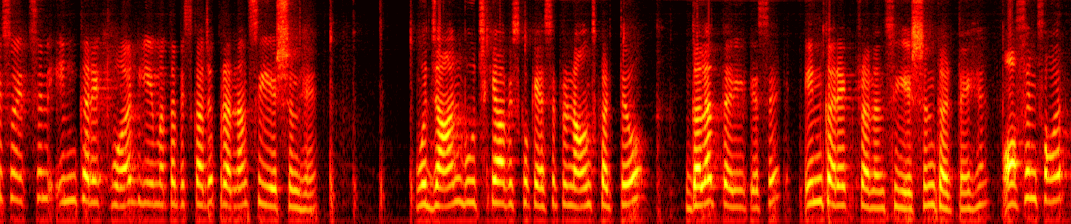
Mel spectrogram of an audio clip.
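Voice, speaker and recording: High-voiced Indian woman teaching a class. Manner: explains in mixed Hindi and English, checks understanding with questions. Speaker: exam coaching teacher. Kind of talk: online classroom lesson.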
